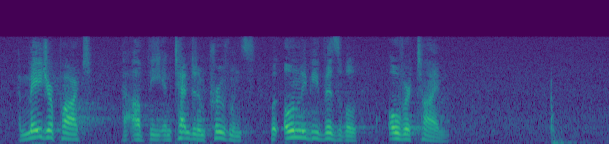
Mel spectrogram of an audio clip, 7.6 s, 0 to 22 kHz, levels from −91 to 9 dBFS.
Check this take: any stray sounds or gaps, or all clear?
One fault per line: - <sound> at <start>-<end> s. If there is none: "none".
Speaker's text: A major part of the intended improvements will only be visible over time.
- thud at 6.9-7.5 s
